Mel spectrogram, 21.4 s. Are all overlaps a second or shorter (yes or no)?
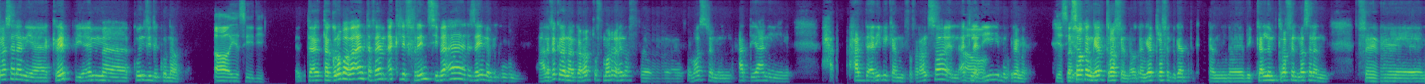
yes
